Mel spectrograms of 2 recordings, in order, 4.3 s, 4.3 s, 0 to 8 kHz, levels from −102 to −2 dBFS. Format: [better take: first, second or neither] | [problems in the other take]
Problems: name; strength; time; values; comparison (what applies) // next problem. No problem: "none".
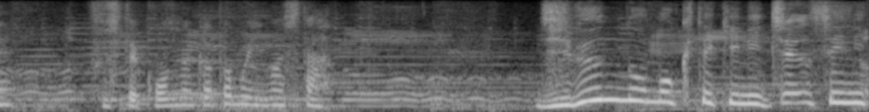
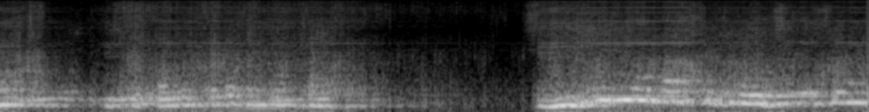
first | noise reduction (neural separator model SepFormer DNS4)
